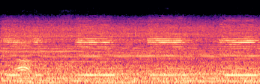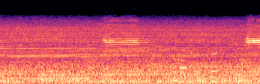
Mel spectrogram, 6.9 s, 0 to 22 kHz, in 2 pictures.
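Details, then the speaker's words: Kobelco CKE2500G crawler crane during build, lifting a 24-ton track: short steady horn tones repeat about once a second over engine drone and site noise; the radius alarm sounds when the lift is slightly overstretched for its distance from the crane. "The horn you can hear going off is the radius alarm. If you get slightly overstretched with what you can lift at a certain distance from the crane itself, you'll get a little horn go off."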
